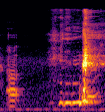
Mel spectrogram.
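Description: A person's playful whiny cry: a brief vocal sound, then a drawn-out whine about a second in that breaks into a sharp, high squeal near the end.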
